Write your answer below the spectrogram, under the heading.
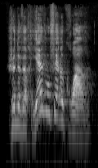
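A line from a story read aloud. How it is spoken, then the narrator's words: Cold. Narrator (French): dit froidement Saint-Germain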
